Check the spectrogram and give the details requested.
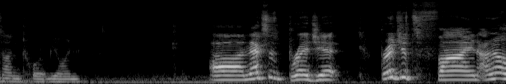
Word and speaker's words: Brigitte: a lot of people is it Bridget or Brigitte I don't like pronunciation I think it's Bridget because she doesn't it's it's not a English word I think it's Bridget I'm gonna go Brigitte because that sounds better Brigitte they have the hammer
